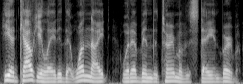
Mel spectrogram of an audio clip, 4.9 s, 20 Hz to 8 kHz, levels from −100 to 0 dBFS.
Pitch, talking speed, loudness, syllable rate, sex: 130 Hz, 195 wpm, -20 LUFS, 4.8 syllables/s, male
